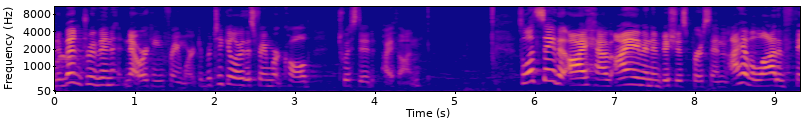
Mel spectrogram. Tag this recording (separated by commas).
Speech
